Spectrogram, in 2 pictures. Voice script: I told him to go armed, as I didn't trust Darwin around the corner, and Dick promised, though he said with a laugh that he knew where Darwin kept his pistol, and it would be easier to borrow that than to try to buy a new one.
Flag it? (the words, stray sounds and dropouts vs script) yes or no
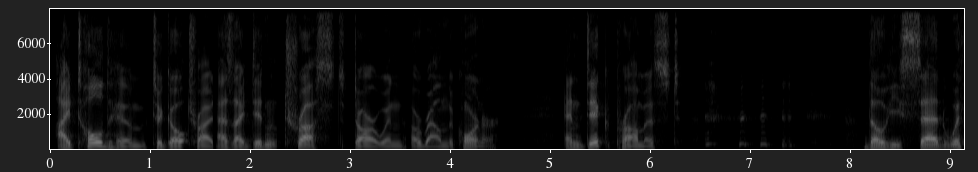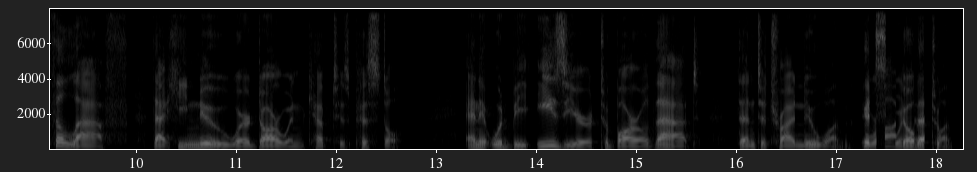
yes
